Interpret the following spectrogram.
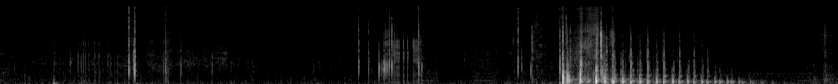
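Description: Workbench handling noises as covering fabric is pulled taut and clamped over an aircraft elevator: scattered light clicks and a short scrape, then a loud, rapid rattle of many small clicks lasting about two seconds and fading out.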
